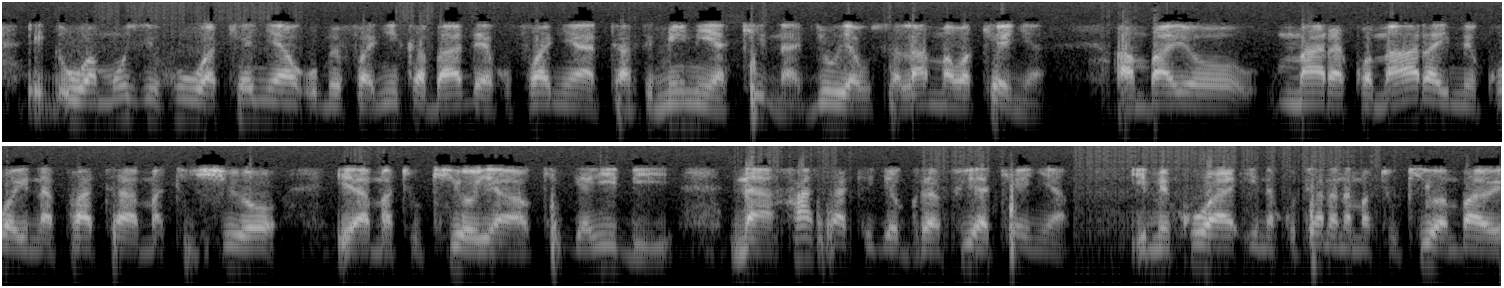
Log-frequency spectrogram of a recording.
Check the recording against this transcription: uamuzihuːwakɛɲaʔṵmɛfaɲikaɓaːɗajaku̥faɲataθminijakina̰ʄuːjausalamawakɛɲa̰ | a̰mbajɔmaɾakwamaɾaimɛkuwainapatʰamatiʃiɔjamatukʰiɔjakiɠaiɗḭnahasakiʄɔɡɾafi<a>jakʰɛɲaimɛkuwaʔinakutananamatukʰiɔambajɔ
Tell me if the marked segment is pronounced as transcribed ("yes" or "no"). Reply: yes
